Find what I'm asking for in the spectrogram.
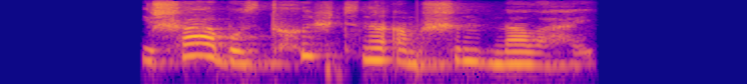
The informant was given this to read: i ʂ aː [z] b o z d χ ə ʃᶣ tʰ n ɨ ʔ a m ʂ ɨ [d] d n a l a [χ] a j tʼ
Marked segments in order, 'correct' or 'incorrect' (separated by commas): incorrect, incorrect, incorrect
